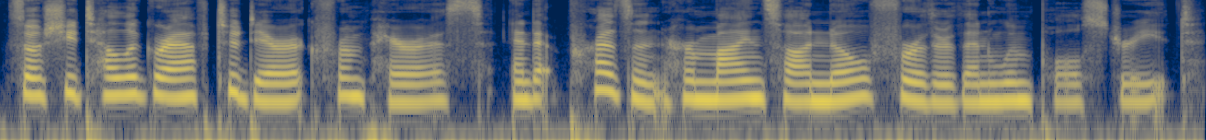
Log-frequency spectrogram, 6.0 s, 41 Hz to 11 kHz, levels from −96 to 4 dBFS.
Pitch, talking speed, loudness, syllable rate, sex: 215 Hz, 180 wpm, -17 LUFS, 4.7 syllables/s, female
